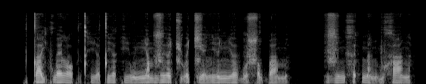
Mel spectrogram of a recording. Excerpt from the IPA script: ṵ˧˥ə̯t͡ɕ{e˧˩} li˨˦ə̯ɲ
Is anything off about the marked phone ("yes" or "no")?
no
